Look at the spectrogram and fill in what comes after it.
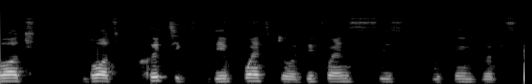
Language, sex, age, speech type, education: Nigerian Pidgin, male, 15-29, spontaneous, tertiary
